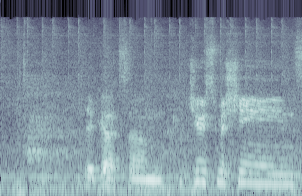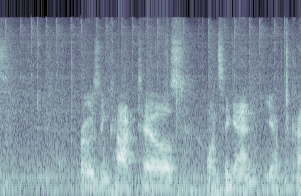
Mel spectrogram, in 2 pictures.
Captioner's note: sighs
